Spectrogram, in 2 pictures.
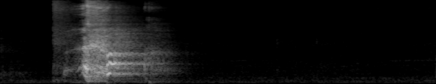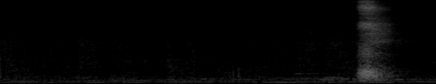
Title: Wet sneezes Africa.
